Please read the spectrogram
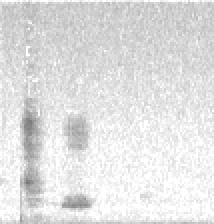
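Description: Near silence: room tone, with two faint, brief sounds in the first second.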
